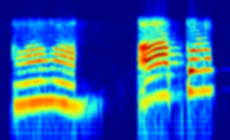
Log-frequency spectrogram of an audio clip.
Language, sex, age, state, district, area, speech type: Odia, female, 30-45, Odisha, Kendrapara, urban, conversation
